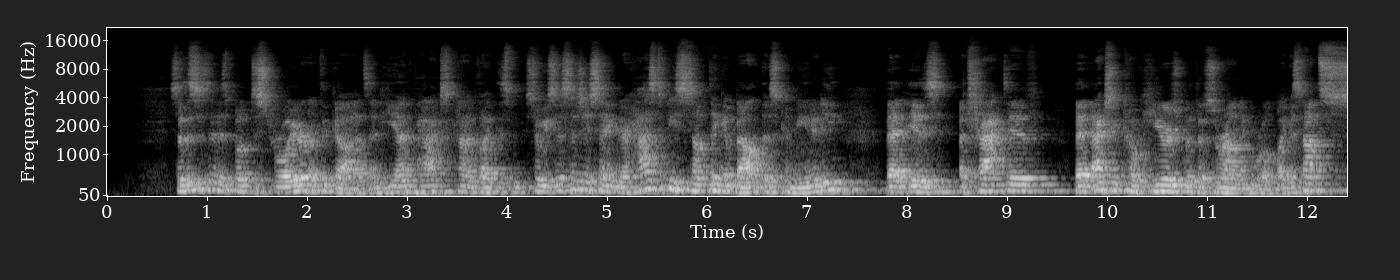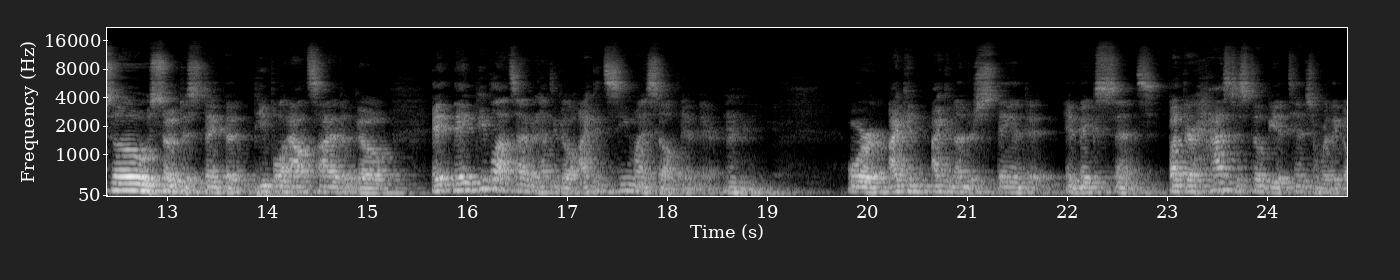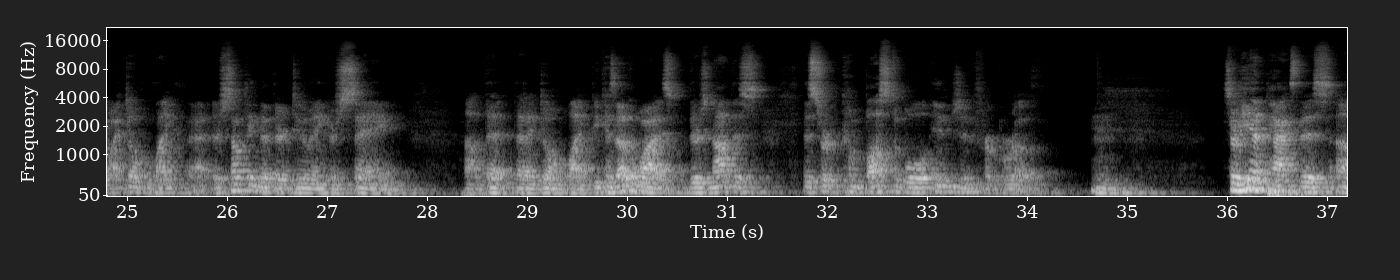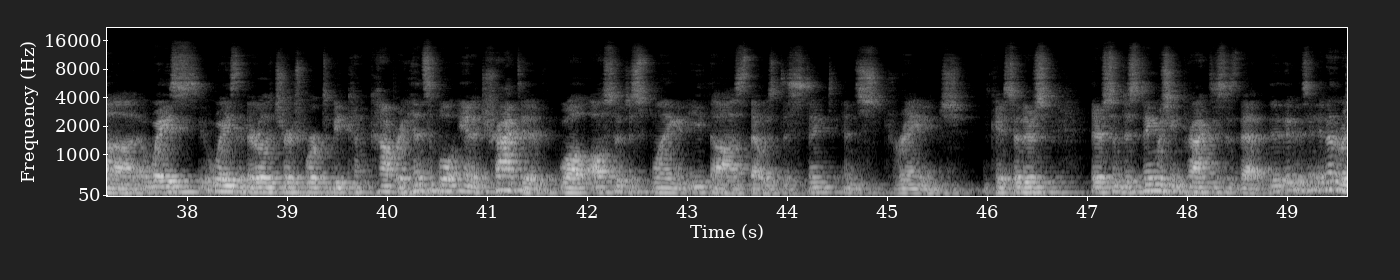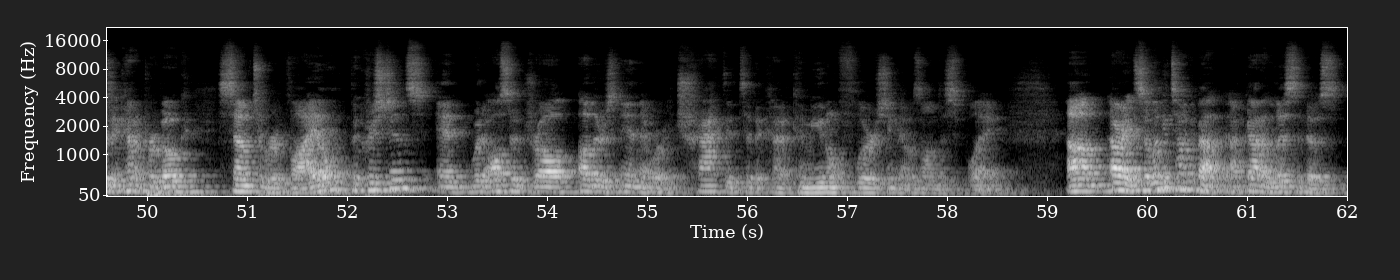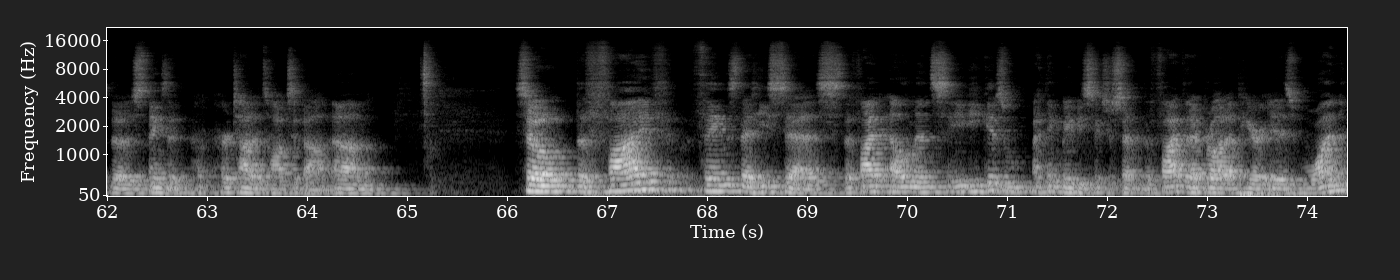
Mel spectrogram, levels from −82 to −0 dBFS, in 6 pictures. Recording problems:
off-mic speech; far
room echo; noticeable; dies away in 0.9 s

